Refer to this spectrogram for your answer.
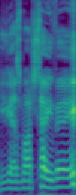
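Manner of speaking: Southern drifting into Texan accent. Illustrating slipping into a Southern accent: slipping into a Texan accent. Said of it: "I don't know why I said that like that".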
